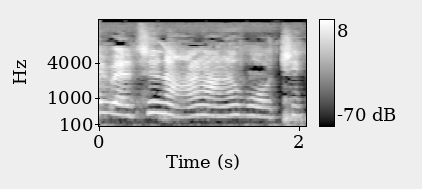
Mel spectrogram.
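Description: A young boy's voice, drawn out in a long, wavering, sing-song line.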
